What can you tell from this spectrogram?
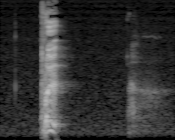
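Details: Nighttime hiccups: one loud, abrupt hiccup with a sharp catch in the voice, then a softer follow-up sound in a quiet room.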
